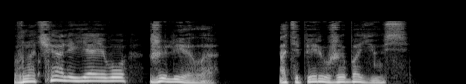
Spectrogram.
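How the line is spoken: Said with a sigh. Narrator (Russian): она сказала, вздохнув

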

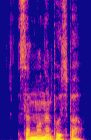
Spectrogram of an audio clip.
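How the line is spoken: Plain. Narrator (French): dit-elle

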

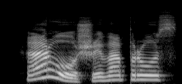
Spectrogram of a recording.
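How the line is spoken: Snort. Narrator (Russian): хмыкнул Илья

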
